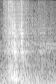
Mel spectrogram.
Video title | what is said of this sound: Weekly Meal Prep - Weight Watchers Freestyle - Breakfast, Lunch & Dinner Prep!! | I don't think I can really demonstrate how crispy they are maybe you can hear that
